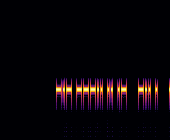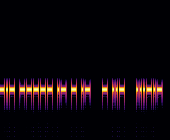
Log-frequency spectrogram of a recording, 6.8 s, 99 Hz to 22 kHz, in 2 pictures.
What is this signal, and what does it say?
Morse code, heard as a keyed tone, about 34 wpm, 700 Hz. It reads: K8IA DE K0ATA TU <SK>
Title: Practice QSO - Exchange 4 - Ending - 35wpm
